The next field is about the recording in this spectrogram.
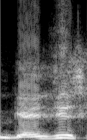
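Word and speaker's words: Ganges: हम्म, जैसे गंगा को अंग्रेजी में गैंजीज कहते हैं, गैंजीज, या गॉर्जस। अब गॉर्जस में पहले जी ग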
